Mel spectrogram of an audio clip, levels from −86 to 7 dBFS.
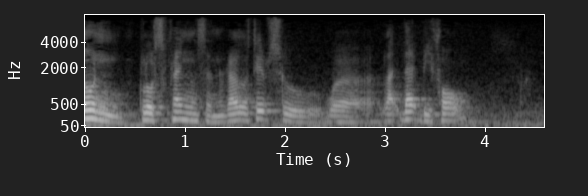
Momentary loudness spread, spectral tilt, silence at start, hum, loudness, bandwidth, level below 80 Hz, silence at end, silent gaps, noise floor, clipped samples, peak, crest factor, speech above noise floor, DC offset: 12 LU; -7.5 dB/octave; 0 s; none; -29 LUFS; 7.8 kHz; -50 dBFS; 0 s; none; -47 dBFS; under 0.1%; -6 dBFS; 22 dB; 20 dB; under 0.1%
